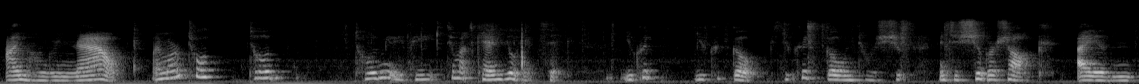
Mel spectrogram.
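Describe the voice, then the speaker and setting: A woman reading a children's story aloud in an expressive, animated way, occasionally stumbling over words. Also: mid-range voice. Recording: dull lo-fi sound with clear background noise.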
